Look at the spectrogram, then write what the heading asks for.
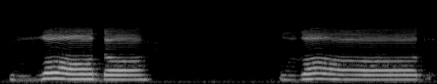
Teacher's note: lidah kita tepi, kiri atau kanan lah, tepi ya, kiri atau kanan, kenakan dekat gigi atas. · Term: sifat istitolah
